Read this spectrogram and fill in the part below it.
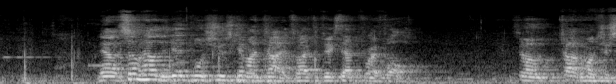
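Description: A man speaks loudly and energetically through a microphone and loudspeakers.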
